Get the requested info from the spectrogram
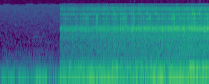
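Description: Chalk scratching steadily across a blackboard, starting about half a second in after a near-silent moment.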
